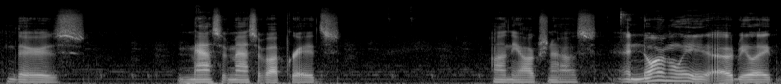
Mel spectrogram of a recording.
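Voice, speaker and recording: A man's voice: lowish voice, fairly even intonation, takes it slowly, pauses often, bright, forceful tone, a little hiss or hum. A man streaming a game live, rambling casually and thinking aloud with lots of fillers. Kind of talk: casual live-stream commentary while playing.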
